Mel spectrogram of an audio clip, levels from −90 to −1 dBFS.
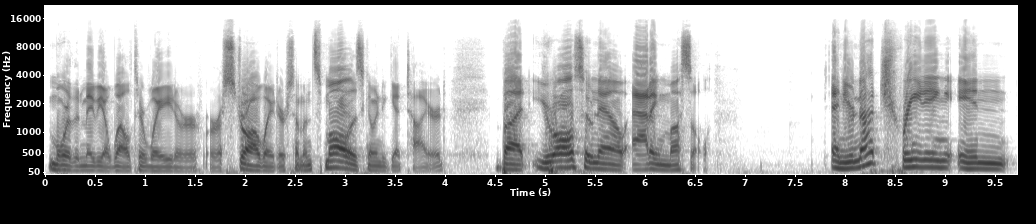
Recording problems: distortion; slight; 10 dB below the speech

